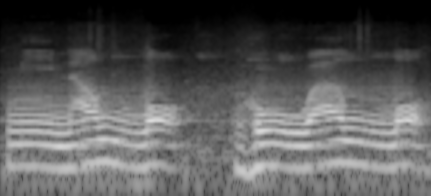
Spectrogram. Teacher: huruf wau huruf nun ini kan tipis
